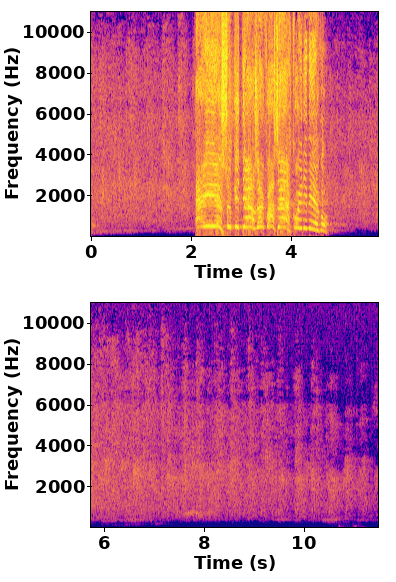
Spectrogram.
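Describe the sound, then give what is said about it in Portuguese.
A church audience breaks into a loud burst of applause for the Lord, mixed with shouts and cheers, for a couple of seconds during a sermon. Then it stops abruptly and a man resumes speaking. “Pode aplaudir o Senhor.”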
